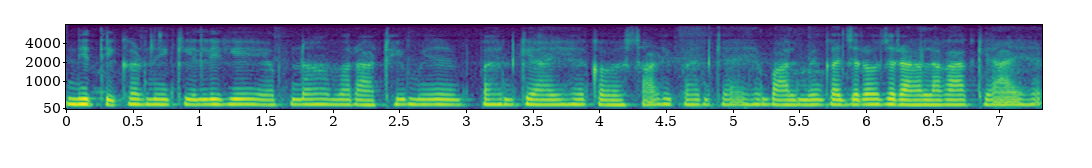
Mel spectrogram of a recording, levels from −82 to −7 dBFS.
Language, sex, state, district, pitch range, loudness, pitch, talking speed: Hindi, female, Uttar Pradesh, Muzaffarnagar, 170-180 Hz, -18 LUFS, 180 Hz, 205 wpm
